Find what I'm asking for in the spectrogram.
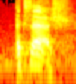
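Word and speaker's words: X Æ: He said in his own words, X is just pronounced X. And the A-E together is supposed to be pronounced Ash. So his first name is really X-Ash, which is weird.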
